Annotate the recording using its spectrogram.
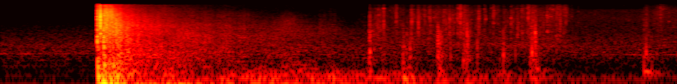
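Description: A grenade explodes with a long rumbling echo.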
